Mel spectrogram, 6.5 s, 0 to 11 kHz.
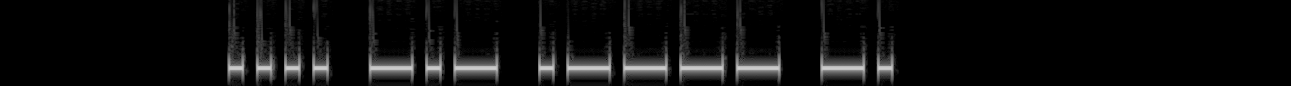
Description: Morse code, heard as a keyed tone, about 17 wpm, 700 Hz. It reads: HK1N
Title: DXCC-100 Call Signs - 4 Characters - Repeated 3x - 17wpm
